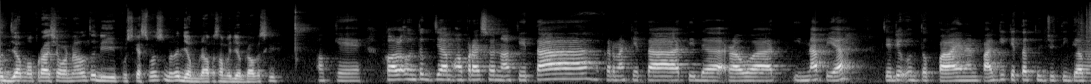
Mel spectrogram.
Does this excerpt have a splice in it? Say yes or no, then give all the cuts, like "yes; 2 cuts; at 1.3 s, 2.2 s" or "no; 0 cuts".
no; 0 cuts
